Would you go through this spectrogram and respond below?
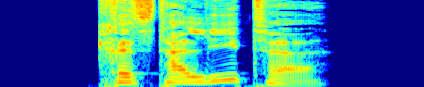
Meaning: nominative/accusative/genitive plural of Kristallit
- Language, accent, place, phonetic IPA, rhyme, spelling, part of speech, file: German, Germany, Berlin, [kʁɪstaˈliːtə], -iːtə, Kristallite, noun, De-Kristallite.ogg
